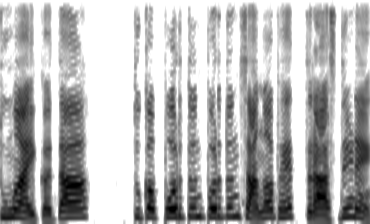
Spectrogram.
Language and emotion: Goan Konkani, angry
